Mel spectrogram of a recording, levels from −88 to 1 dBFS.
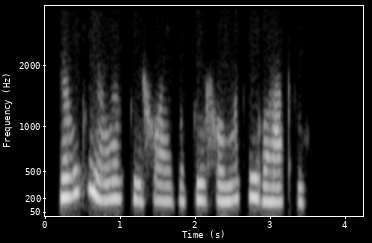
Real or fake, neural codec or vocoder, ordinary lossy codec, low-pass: fake; codec, 44.1 kHz, 2.6 kbps, SNAC; Opus, 16 kbps; 3.6 kHz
